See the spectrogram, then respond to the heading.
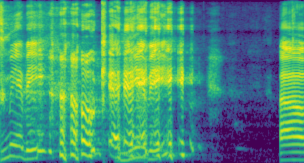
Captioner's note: laughs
